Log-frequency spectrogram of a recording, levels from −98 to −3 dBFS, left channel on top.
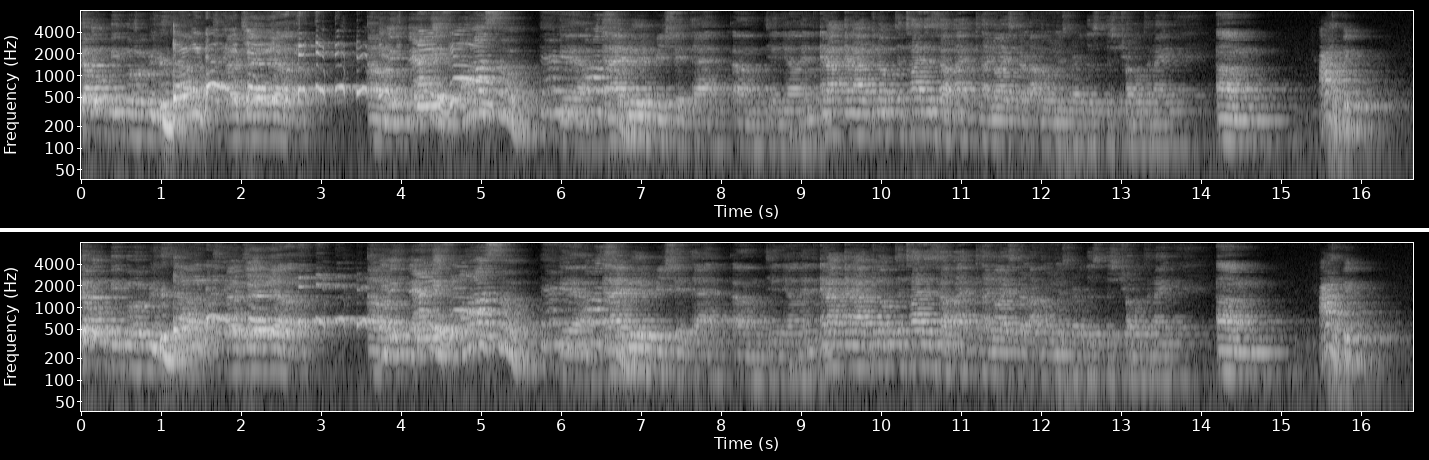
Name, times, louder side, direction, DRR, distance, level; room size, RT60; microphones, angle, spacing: voice 1, 0.0-1.5 1.8-2.7 3.6-4.1 6.0-13.8 14.2-14.7, left 1 dB, 10° left, -8 dB, 2.6 m, -34 dB
voice 2, 1.0-3.9 4.2-5.2, left 5 dB, 65° left, 7 dB, 0.4 m, -29 dB
voice 3, 1.8-2.5 3.7-6.9 12.2-12.3 15.5-15.8, left 1 dB, 35° left, -8 dB, 2.9 m, -31 dB
11.0 x 8.9 x 2.8 m, 1.4 s
head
